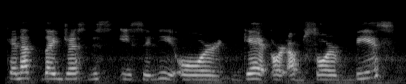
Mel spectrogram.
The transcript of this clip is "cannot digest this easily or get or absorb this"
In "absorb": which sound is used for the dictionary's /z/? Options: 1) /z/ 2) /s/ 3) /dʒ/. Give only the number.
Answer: 2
